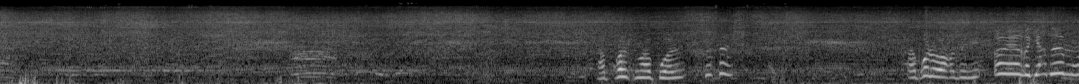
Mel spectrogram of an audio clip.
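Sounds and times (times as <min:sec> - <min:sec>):
electric sheep-shearing clippers buzzing on shearing day: 0:00.0 - 0:10.7
sheep bleating during shearing: 0:02.6 - 0:03.9
speech: 0:06.0 - 0:07.5, 0:09.1 - 0:10.7.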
